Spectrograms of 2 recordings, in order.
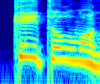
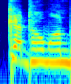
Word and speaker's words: Ketel One: A famous vodka from the Dutch nation would be Ketel One, not Kettle One, but Ketel One. A-E-A. Ketel One. Ketel One, not Kettle One, but Ketel.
